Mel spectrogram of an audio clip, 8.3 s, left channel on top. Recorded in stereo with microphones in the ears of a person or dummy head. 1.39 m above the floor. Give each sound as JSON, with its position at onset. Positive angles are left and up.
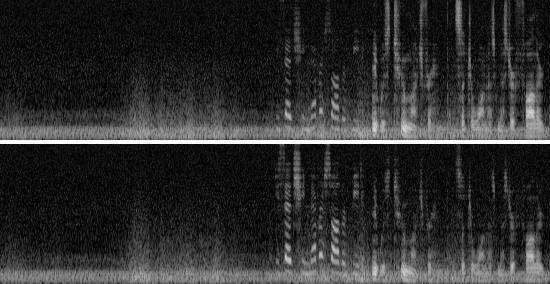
{"t": 0.0, "sound": "a fan", "side_deg": 10}
{"t": 4.1, "sound": "a woman speaking", "side_deg": -40}
{"t": 5.6, "sound": "a man speaking", "side_deg": 65}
